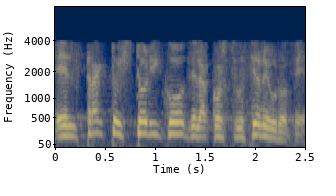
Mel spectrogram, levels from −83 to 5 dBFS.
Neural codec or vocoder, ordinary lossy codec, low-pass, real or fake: codec, 16 kHz, 16 kbps, FunCodec, trained on LibriTTS, 50 frames a second; AAC, 16 kbps; 7.2 kHz; fake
